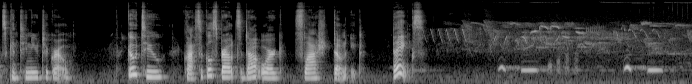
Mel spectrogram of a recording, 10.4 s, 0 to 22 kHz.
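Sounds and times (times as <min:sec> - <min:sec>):
speech: 0:00.0 - 0:01.2, 0:01.9 - 0:06.4
small birds chirping and twittering outdoors: 0:06.2 - 0:10.3
cuckoo giving its two-note call: 0:06.4 - 0:10.3.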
